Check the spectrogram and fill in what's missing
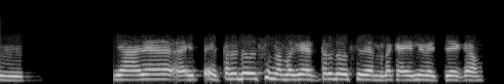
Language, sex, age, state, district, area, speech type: Malayalam, female, 30-45, Kerala, Kollam, rural, conversation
